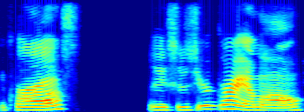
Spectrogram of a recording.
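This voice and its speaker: A woman's voice: mid-range voice, very slow, a bit bright, rough recording. A woman livestreaming as she draws, chatting casually with viewers and muttering to herself as she talks through each step. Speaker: art streamer. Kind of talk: casual livestream chat while drawing.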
